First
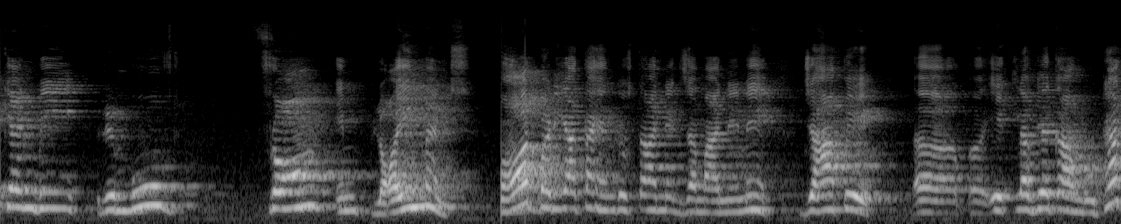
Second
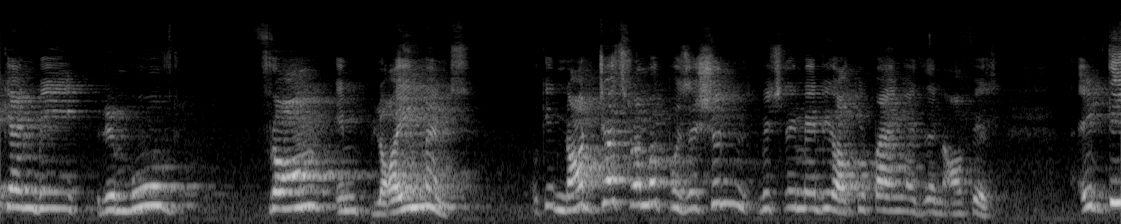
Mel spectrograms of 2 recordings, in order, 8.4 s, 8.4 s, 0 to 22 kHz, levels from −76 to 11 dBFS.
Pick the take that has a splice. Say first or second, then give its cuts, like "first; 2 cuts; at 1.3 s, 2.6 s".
first; 1 cut; at 3.6 s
